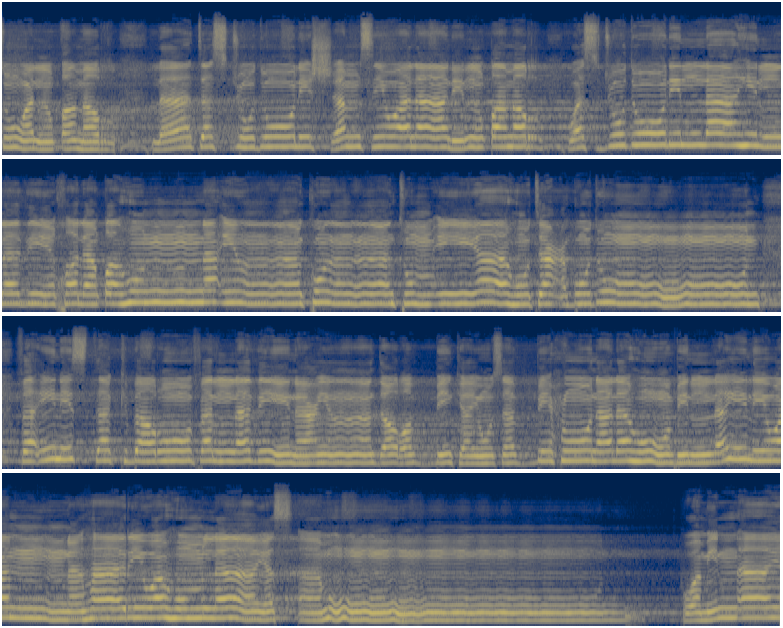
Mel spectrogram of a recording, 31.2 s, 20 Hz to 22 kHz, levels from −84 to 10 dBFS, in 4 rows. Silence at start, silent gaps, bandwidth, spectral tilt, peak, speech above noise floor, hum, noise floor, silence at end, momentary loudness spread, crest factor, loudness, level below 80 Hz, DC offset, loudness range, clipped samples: 0 s; none; 15.5 kHz; -3 dB/octave; 0 dBFS; 21 dB; none; -35 dBFS; 0 s; 6 LU; 14 dB; -14 LUFS; -66 dBFS; under 0.1%; 3 LU; under 0.1%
